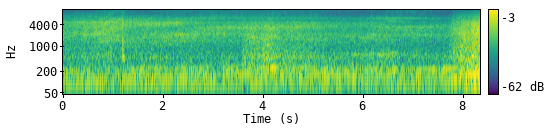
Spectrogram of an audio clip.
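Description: A car engine running steadily at low revs, with a low hum. It grows much louder shortly before the end.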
